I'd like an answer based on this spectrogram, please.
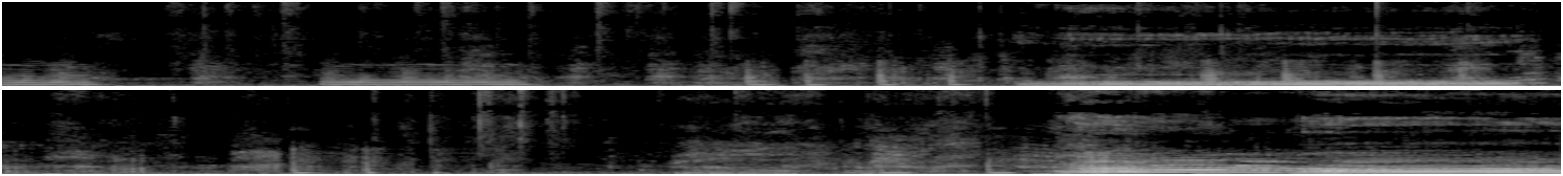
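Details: Siberian Huskies on a walk around home in cool winter air in Ubon, Thailand; short tonal whines early on, then a rough drawn-out vocalization, ending in loud wavering, howl-like cries with rising and falling pitch.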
